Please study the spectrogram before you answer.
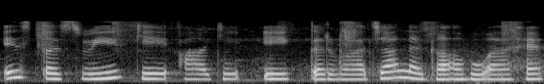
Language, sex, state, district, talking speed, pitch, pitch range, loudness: Hindi, female, Bihar, Kaimur, 100 wpm, 245 Hz, 235-260 Hz, -16 LUFS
